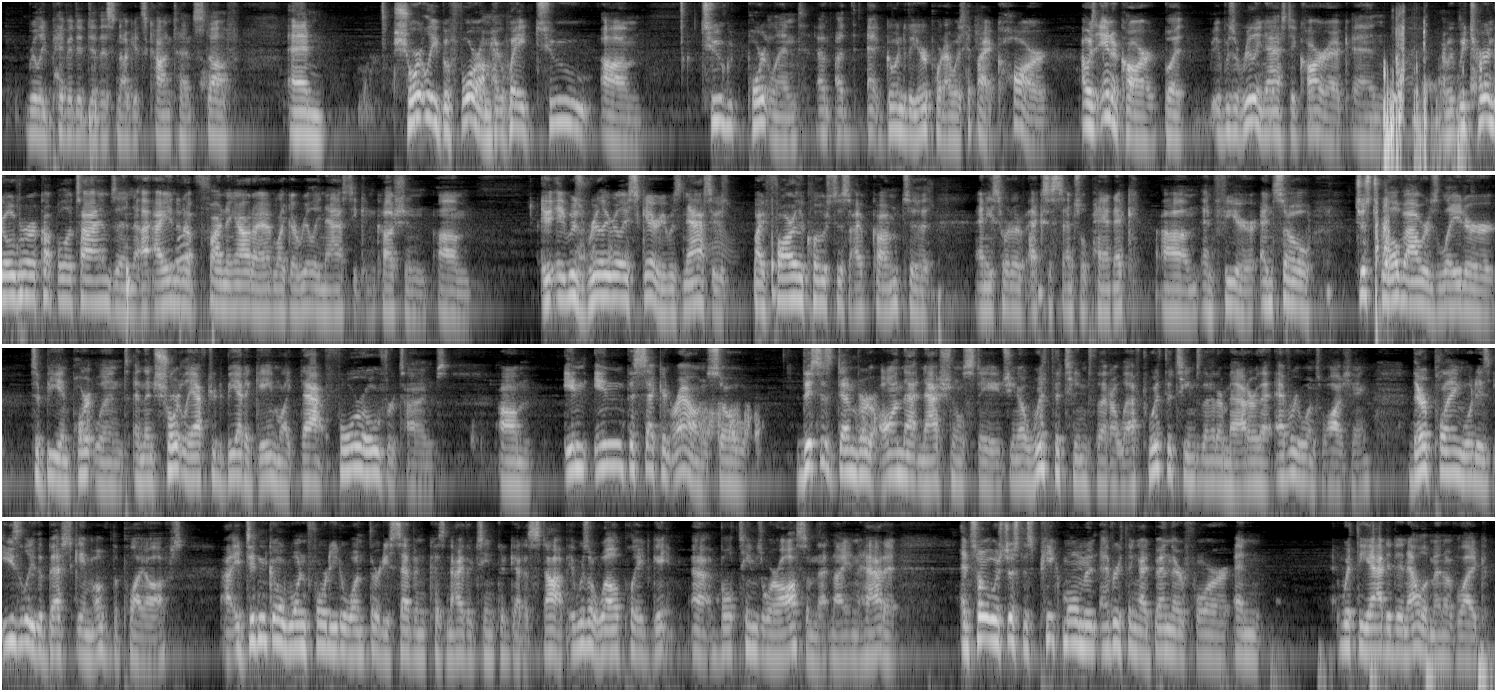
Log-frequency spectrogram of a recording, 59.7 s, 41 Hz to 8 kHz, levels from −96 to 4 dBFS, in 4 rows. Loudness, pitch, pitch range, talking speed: -24 LUFS, 130 Hz, 120-155 Hz, 215 wpm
